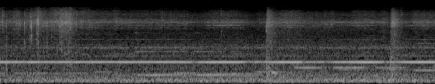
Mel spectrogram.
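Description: Automatic car wash heard from inside the car: steady running of the wash machinery and water on the car, with a steady high whine throughout. Short bursts of hissing spray come about half a second in, near three seconds, and near the end.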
